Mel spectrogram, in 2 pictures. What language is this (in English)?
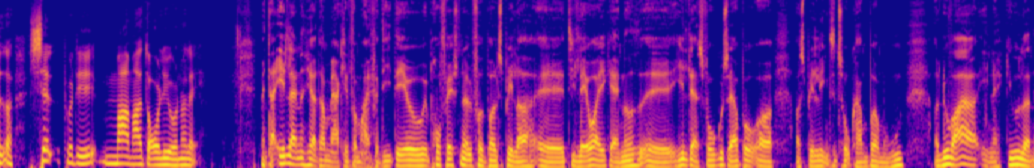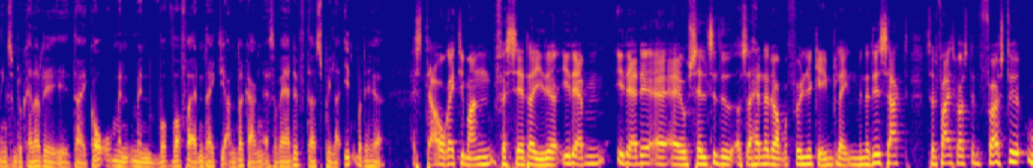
Danish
